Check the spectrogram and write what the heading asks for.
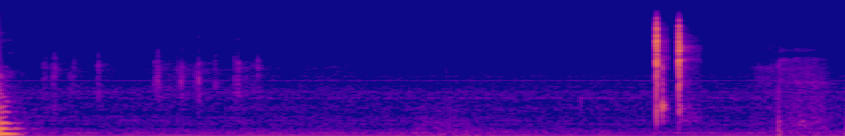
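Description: Computer keyboard typing: a run of light keystrokes in the first second or so. A little over three seconds in comes a louder, sharp double click.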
